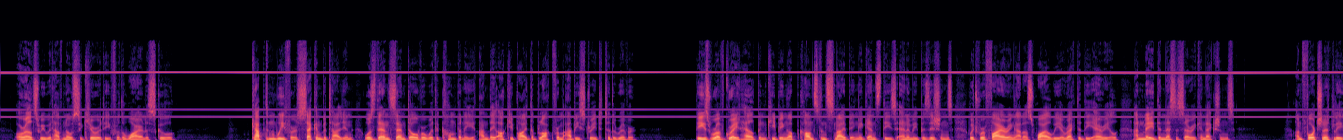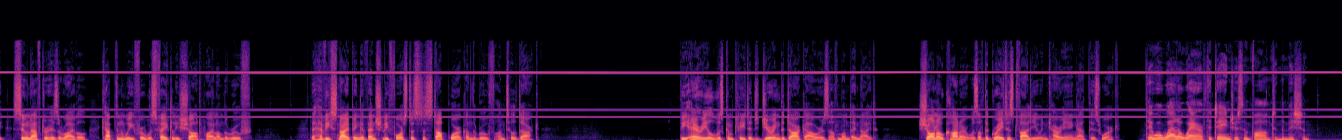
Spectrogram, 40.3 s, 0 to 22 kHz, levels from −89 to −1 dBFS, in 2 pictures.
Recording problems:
high-pitched whine; noticeable; throughout; 10.5 kHz, 15 dB below the speech

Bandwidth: 15.5 kHz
